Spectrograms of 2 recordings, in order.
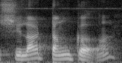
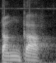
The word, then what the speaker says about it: Shilatanka: See, it is Shilatanka, not Tanka. Many will say Tanka, right?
